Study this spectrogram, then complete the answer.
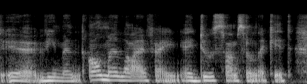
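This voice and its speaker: The woman's pace is fairly slow. She talks with a non-native accent. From Ukraine. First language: Ukrainian. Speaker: war veteran. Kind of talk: testimony. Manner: halting.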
